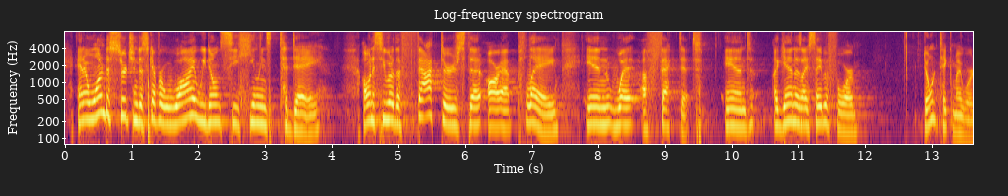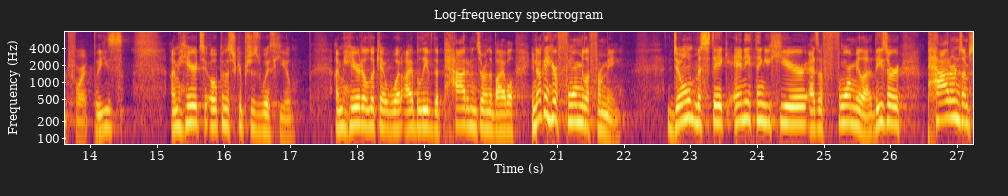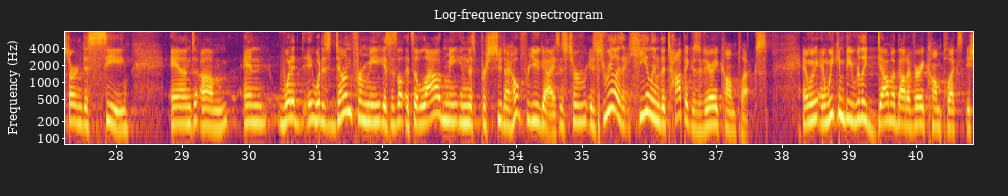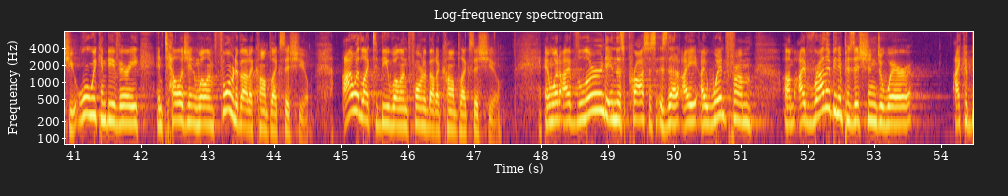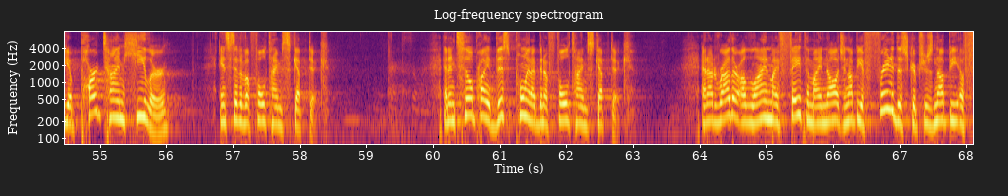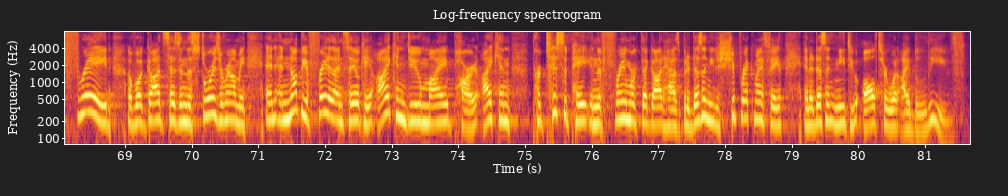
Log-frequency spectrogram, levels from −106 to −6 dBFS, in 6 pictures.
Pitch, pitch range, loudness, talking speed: 190 Hz, 170-210 Hz, -14 LUFS, 200 wpm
